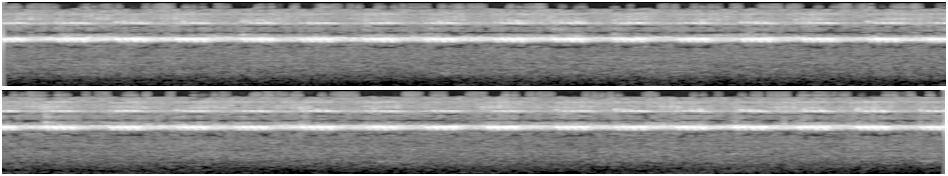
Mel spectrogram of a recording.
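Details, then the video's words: High, bright cricket song, a sustained ringing tone pulsed at a fast, regular rate of roughly three beats per second over near silence. "Cricket insects sound effects"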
